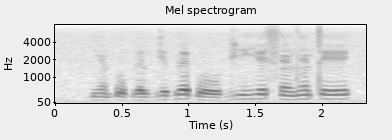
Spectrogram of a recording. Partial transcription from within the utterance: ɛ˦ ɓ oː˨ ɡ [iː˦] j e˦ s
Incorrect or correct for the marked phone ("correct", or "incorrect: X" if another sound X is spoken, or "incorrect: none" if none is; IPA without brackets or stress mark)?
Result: correct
